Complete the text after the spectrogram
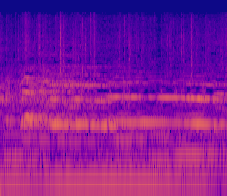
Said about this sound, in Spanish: Pero Pedro dijo, Hombre, no sé de qué hablas. Inmediatamente, mientras aún hablaba, el gallo cantó.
